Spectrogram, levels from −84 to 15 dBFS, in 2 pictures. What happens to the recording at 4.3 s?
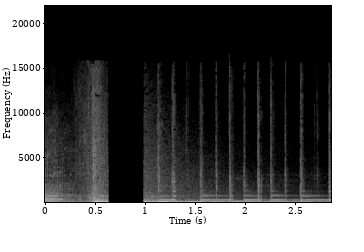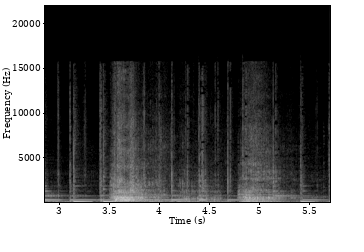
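Nothing goes wrong at 4.3 s; the audio plays through that moment intact, with no dropout, click or distortion.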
